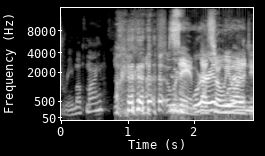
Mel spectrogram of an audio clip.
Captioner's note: laughs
